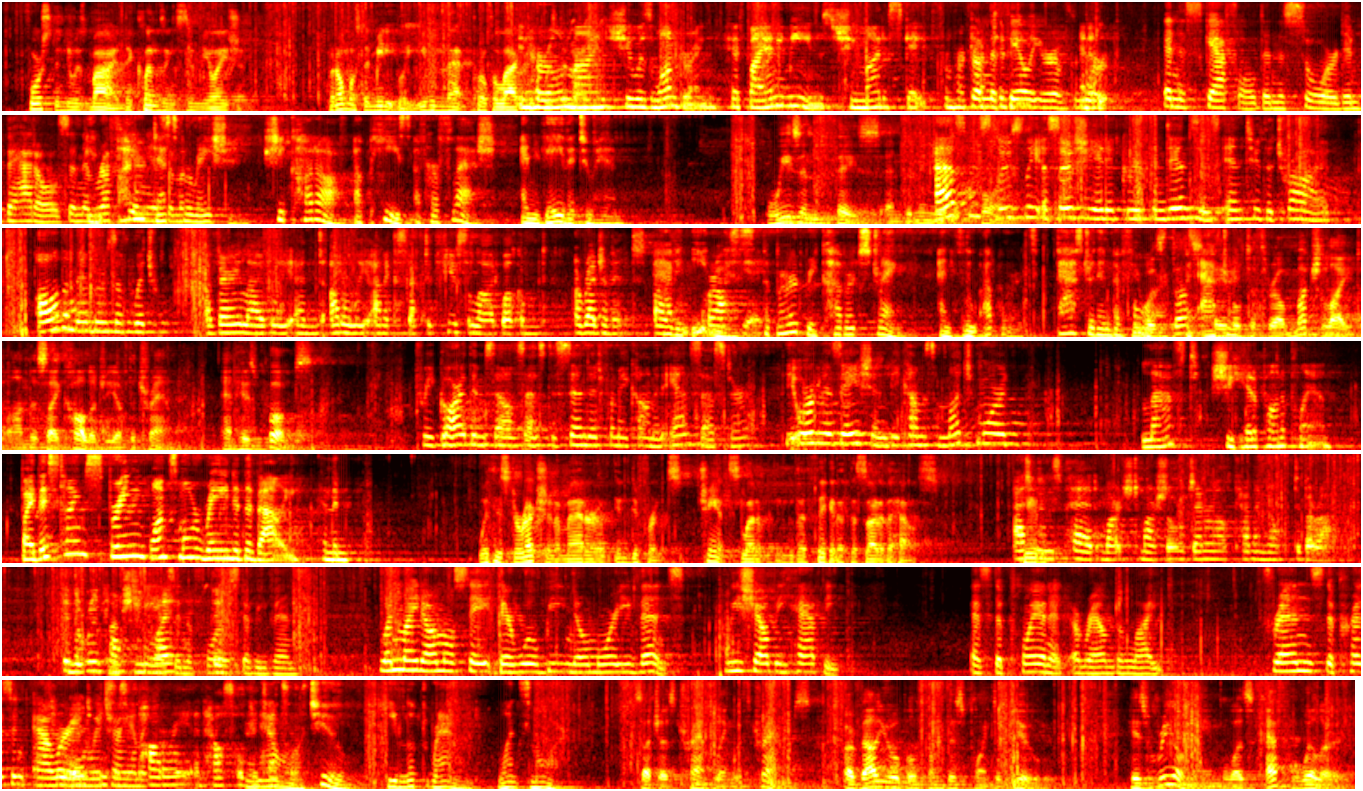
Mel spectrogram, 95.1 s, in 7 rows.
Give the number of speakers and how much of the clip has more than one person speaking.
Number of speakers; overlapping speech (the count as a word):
seven, about 11%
